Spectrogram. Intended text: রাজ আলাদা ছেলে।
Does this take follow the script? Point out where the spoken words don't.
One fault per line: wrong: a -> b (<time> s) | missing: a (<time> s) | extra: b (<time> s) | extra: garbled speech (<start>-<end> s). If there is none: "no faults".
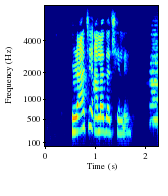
no faults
